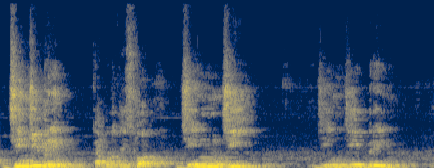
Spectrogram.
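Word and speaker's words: zingiberene: झिंगी Brin? नहीं, इसको पढ़ते बेटा जिंजीब्रिन।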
